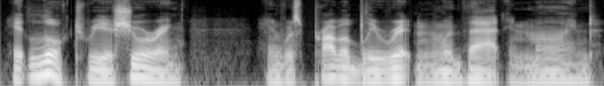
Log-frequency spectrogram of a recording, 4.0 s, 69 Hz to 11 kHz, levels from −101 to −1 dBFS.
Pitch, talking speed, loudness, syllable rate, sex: 90 Hz, 150 wpm, -17 LUFS, 5.1 syllables/s, male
